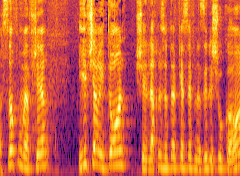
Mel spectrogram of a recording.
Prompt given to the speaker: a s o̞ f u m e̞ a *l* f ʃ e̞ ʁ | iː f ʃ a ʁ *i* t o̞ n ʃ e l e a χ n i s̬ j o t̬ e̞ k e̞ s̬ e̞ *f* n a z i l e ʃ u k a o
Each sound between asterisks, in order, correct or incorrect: incorrect: none, correct, correct

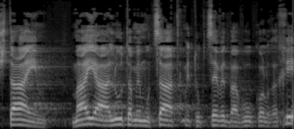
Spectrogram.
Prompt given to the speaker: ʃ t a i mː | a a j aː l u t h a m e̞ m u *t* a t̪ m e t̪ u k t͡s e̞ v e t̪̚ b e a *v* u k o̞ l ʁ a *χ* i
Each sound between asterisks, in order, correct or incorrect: incorrect: t͡s, correct, correct

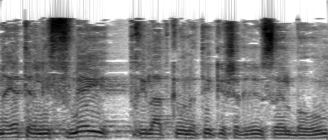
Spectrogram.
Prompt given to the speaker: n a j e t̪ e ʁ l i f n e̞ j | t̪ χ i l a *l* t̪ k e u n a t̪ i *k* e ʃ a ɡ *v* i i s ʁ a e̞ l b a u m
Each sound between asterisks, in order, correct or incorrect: incorrect: none, correct, incorrect: ʁ

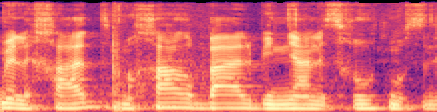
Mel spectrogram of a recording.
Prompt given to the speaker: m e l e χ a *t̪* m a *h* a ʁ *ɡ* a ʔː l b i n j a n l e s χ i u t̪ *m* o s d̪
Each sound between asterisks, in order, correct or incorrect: incorrect: d̪, incorrect: χ, incorrect: b, correct

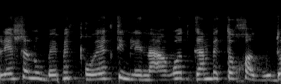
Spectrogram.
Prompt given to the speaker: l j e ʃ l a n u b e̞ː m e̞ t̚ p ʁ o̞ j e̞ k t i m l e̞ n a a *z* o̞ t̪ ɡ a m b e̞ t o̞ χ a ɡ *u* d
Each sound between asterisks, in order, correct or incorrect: incorrect: ʁ, correct

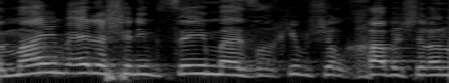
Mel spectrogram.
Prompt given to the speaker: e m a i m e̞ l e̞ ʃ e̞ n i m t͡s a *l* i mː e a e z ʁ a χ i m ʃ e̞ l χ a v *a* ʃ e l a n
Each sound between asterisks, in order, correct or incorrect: incorrect: none, incorrect: e

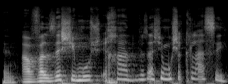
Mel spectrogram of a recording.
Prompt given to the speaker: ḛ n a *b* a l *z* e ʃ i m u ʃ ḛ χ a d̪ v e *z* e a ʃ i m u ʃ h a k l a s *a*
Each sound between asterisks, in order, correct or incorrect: incorrect: v, correct, correct, incorrect: i

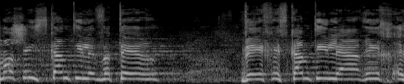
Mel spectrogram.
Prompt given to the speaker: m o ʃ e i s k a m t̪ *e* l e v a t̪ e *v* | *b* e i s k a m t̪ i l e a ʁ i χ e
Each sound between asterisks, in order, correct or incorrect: incorrect: i, incorrect: ʁ, incorrect: v

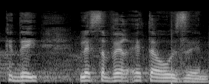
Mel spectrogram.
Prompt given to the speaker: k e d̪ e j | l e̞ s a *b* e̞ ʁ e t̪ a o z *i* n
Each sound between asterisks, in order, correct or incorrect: incorrect: v, incorrect: e

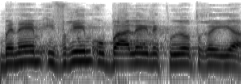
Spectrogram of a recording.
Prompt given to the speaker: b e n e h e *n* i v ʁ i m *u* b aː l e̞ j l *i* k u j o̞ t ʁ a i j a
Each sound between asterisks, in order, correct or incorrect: incorrect: m, correct, incorrect: e

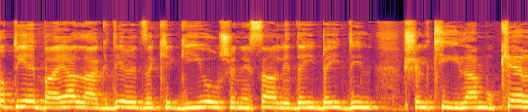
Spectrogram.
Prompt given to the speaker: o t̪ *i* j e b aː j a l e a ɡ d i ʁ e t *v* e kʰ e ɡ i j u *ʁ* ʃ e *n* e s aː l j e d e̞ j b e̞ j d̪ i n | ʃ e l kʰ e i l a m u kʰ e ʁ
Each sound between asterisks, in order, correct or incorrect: correct, incorrect: z, correct, correct

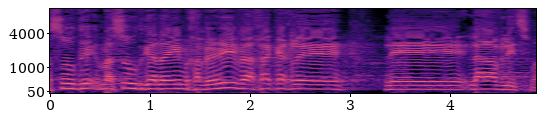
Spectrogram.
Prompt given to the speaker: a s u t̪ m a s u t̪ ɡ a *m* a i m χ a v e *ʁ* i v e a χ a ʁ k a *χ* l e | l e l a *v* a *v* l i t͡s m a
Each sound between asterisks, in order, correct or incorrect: incorrect: n, correct, correct, incorrect: ʁ, correct

